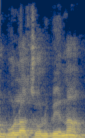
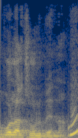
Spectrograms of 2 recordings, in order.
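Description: The two takes are said the same way.

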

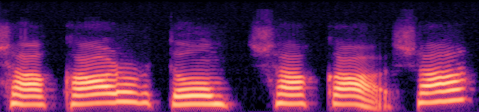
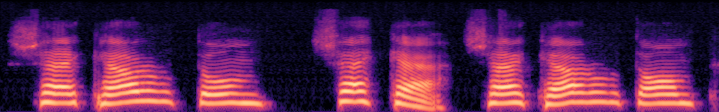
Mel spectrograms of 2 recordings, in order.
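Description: First: "shakartum" with dark back vowels, "shaw-kaw"; wrong heavy shin. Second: "shakartum" with thin front vowels, "sheh-keh"; correct light shin. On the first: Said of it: "The wrong pronouncing is". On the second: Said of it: "the right pronouncing for this word". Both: Shown as a demonstration.

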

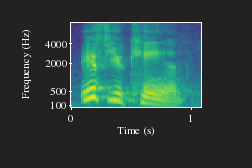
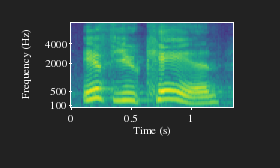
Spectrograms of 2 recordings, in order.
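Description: First: Said in the usual way. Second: "If you can" raised and slow, stress on "If"; stressed challenge. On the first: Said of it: "But he said". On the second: Shown as a demonstration. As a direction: challenge him with "If you can", slowly and higher. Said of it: "He says".

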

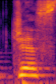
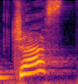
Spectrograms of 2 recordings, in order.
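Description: First: "just" said as "jəst" with a short, neutral vowel; correct just. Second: "Just" with an open "a", like "jast"; the mistaken "Just" with a wide "a" vowel; wrong just. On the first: ("just" را با واکه کوتاه و خنثی بگو، مثل «جِست») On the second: («Just» را با واکه باز «اَ» بگو، مثل «جَست») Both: Shown as a demonstration.

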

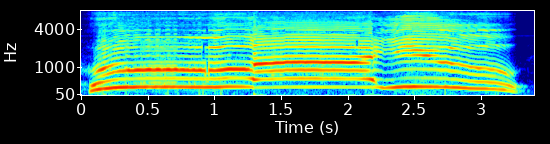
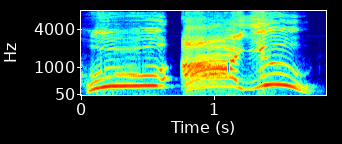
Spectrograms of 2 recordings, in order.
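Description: First: Hollow, drawn-out echo from the well; the well throwing the lion's words back, echoing. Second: Slow, loud lion's roar down a well; growling shout. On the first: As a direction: let it ring back from far below. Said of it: "his echo came back up". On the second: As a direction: bellow it into the deep. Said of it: "he growled down into the deep well". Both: Acted.

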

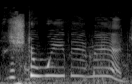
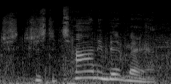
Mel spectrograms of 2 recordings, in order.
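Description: First: High squeaky voice, pretending to be barely bothered; cutesy high falsetto understatement; squeaky mock calm. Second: Said in the usual way. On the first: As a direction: play down the rage in a silly high voice. Frustrated gamer mocks own anger.

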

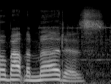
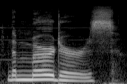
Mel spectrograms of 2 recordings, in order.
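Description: First: Said in the usual way. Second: Slow, exaggerated American "murders"; put-on American accent. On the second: Shown as a demonstration. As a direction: lean hard on the American R's, slowly. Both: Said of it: "I have to say murders in an American accent".

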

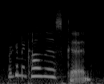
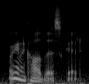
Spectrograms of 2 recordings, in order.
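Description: First: Much higher, playful delivery; high-pitched repeat. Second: Said in the usual way. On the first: Pretend. Streamer settling on a game setting, playful high repeat. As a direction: lift the whole line up high.

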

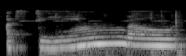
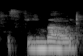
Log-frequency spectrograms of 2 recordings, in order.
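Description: First: "steamboat" stretched very long; slow dictation. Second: Said in the usual way. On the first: Shown as a demonstration. Teacher writes English word down, slow drawn-out dictation. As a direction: hold each half of "steamboat" as if spelling it out. Slow writing, then usual repeat.

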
